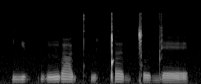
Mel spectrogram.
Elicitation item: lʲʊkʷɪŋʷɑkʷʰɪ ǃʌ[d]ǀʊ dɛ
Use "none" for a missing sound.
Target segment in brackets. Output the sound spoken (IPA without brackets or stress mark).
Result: d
